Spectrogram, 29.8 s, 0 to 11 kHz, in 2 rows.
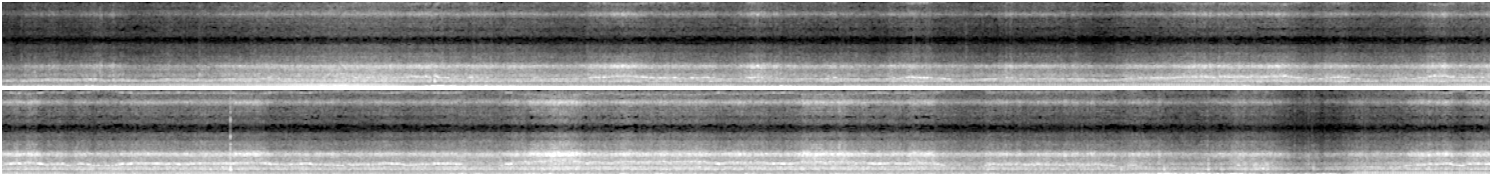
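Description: BMW F800GS parallel-twin engine running on a gravel dirt road, its note rising and falling with the throttle, over a steady low rumble.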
